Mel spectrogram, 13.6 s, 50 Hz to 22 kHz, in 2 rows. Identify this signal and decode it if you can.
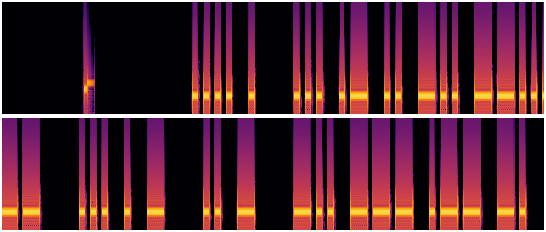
Morse code, heard as a keyed tone, about 17 wpm, 700 Hz. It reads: HE SAID, SET IT DOWN
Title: Sentences from Top 1400 Words 17wpm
